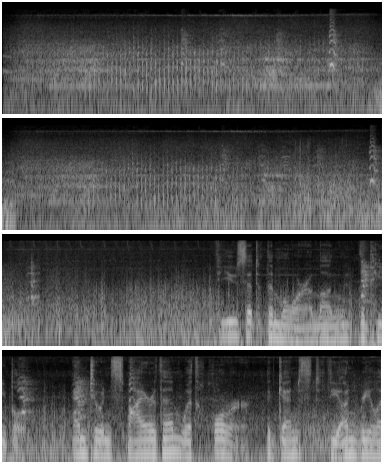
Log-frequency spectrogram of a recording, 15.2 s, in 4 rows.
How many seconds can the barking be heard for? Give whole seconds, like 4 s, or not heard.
5 s.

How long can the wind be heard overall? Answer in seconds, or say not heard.
15 s.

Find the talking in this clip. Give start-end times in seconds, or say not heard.
9.8-15.1.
